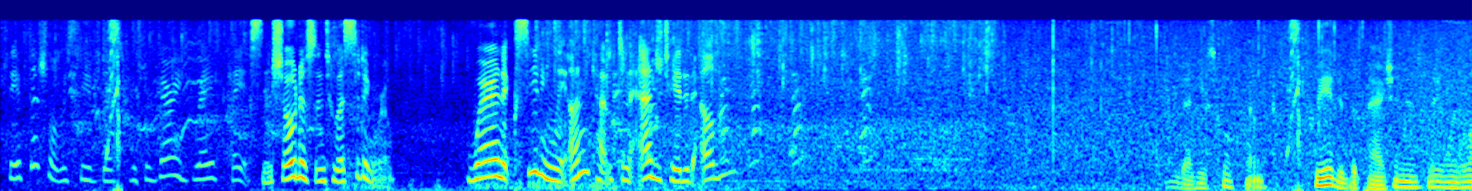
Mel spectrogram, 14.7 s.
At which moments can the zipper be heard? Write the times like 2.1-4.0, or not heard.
0.8-1.2, 12.7-13.1.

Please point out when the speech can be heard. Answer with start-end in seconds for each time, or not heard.
0.0-7.3, 11.7-14.6.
